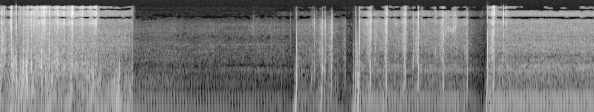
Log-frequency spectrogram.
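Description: A car tyre crushing a plastic rainbow spring toy, with dense crackling for about the first second. Then a steady engine hum, and from about three seconds in a run of sharp pops and splats as the tyre bursts plastic tubes of jelly ice pops.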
